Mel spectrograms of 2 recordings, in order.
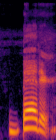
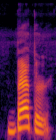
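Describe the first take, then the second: First: The middle t sounds like a soft d. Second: The middle t is a clear t sound. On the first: "The T becomes D" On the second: "We normally pronounce these words um something like this"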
